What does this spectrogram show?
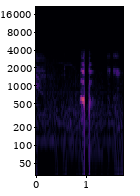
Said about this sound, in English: Bless you.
